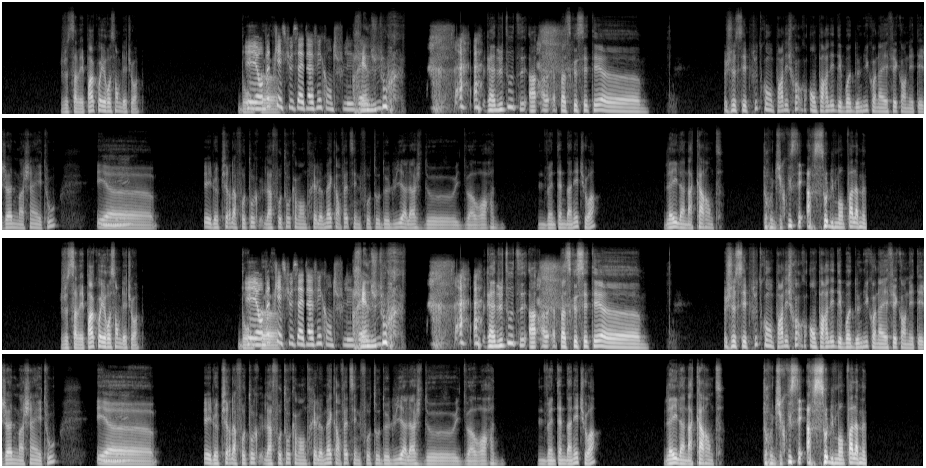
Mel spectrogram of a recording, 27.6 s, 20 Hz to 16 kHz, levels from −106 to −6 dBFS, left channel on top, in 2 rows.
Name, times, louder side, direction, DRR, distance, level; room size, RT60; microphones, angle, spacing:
voice 1, 0.9-2.1 3.5-4.1 5.3-6.0 7.3-9.7 10.8-14.6 15.3-16.2 16.9-21.3 21.9-22.7 23.8-24.6 25.3-26.8, right 6 dB, 70° right, 0.4 m, -28 dB
voice 2, 3.6-5.7 6.4-7.2 8.0-8.3 15.3-15.8, right 2 dB, 25° right, 0.8 m, -29 dB
head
